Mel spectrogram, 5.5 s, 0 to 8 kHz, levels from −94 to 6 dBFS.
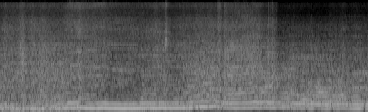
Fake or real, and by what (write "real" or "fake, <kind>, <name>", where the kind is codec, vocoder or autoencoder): fake, autoencoder, DAC-VAE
